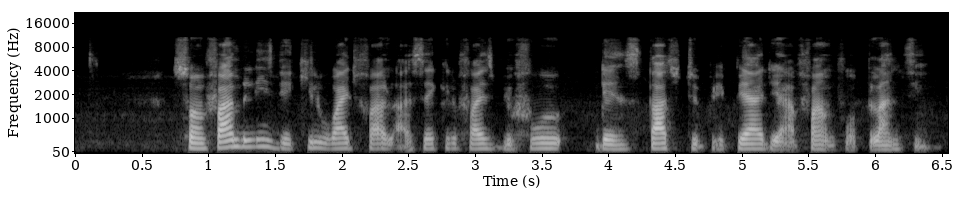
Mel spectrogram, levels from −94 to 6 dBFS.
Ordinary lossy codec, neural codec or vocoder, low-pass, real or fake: none; vocoder, 22.05 kHz, 80 mel bands, HiFi-GAN; none; fake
